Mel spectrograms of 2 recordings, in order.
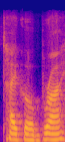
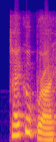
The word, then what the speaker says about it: Tycho Brahe: now Americans pronounce this Tycho Brahe he it is actually a Danish name and if you speak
